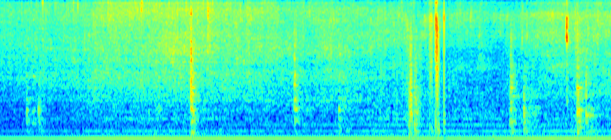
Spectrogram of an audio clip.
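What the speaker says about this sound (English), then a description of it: "look, it's simmering. A little grease still cooking out of the hamburger meat." Hamburger meat sizzles in its own grease in a pan, a loud continuous close-up fry with a steady hum beneath and occasional sharp pops and crackles, no voices.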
